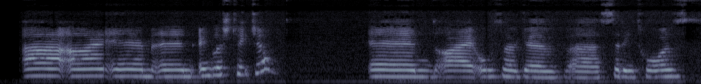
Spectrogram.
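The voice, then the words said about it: Slight New Zealand accent. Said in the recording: “I detect a hint of an accent that isn't fully German ... I'm from New Zealand”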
